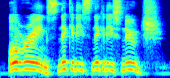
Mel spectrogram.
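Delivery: playful high-pitched slash noises; mock berserker attack noise. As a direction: chant it as a goofy claw-attack sound. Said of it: "imitating Wolverine's berserker attack".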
